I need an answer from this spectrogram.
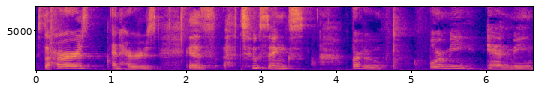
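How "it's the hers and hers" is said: the word hers stressed, said high and loud.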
